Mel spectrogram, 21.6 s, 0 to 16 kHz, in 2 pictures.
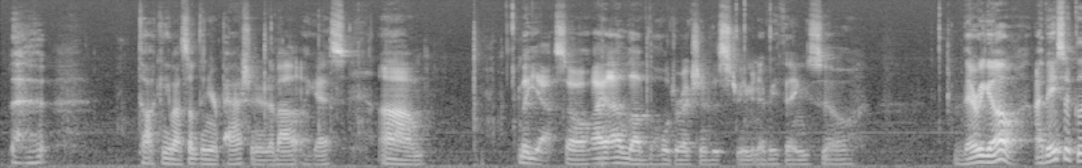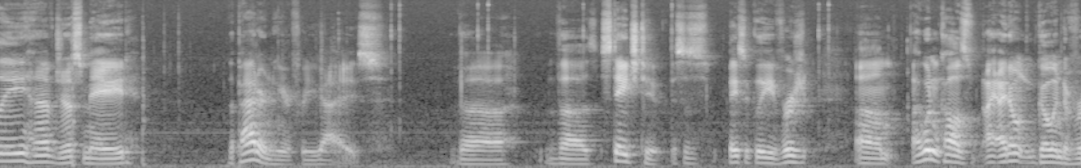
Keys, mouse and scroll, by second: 0.4-1.8 scroll up 6, 2.0-3.3 scroll down 8, 4.5-4.9 alt+scroll up 3, 7.0 click, 7.3-9.0 drag, 9.3-10.3 scroll up 4, 12.9-13.4 alt+scroll up 2, 14.3 click, 15.2 ctrl+click, 16.3 click, 18.6 click, 19.0-19.5 scroll up 3.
